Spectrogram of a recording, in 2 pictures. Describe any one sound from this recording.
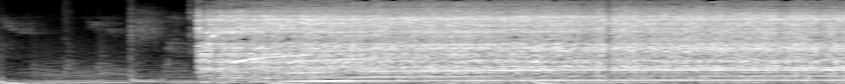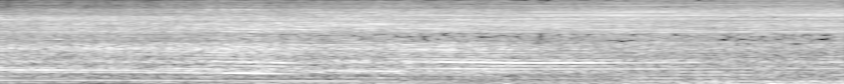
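An abrasive cut-off saw whines loudly as it cuts through metal.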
